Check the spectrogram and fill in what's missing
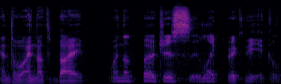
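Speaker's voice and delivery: Russian-accented English, put-on, throughout. Playing a character who reaches into his pocket and glances at the player; russian accent. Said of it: "Why did your accent change midway through?".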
